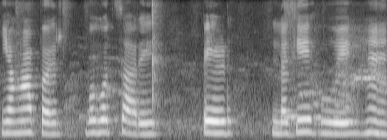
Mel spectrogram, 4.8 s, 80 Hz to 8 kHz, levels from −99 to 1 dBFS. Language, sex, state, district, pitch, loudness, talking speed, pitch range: Hindi, female, Haryana, Jhajjar, 240 Hz, -15 LUFS, 100 wpm, 230-250 Hz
